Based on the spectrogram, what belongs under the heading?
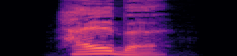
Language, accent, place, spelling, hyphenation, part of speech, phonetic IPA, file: German, Germany, Berlin, Halbe, Hal‧be, noun, [ˈhalbə], De-Halbe.ogg
- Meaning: half-litre of beer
